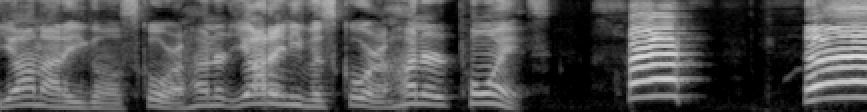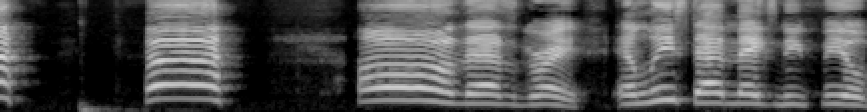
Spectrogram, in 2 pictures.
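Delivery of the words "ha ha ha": loud high barking laugh; mocking laugh. Real, not acted. Streamer laughing at Boston's score, loud mocking ha. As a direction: cackle at their misery.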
